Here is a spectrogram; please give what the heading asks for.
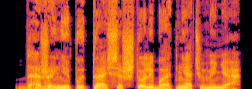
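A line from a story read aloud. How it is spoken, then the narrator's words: Hoarse wheeze. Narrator (Russian): прохрипел он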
